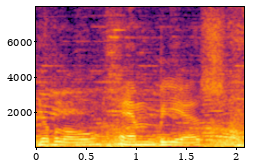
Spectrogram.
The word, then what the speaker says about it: Combs: coms CS coms coms C of coms SP C O M BS spelled like but pronounced like Combs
